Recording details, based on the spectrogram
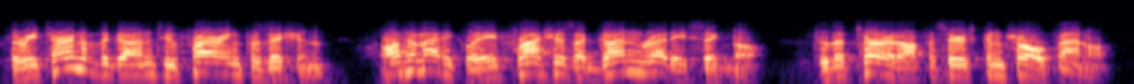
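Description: A man's voice: fairly high pitch, sing-song, a little fast. An American man narrating a 1950s military training film in a methodical, explanatory manner, addressing trainees directly. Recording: old 1950s film soundtrack, tinny narrow band.

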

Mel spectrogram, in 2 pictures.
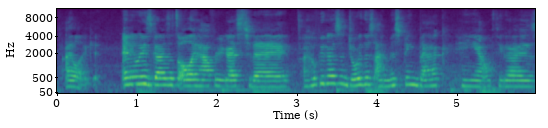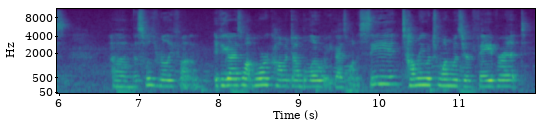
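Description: A young woman in her twenties chats to her camera from a bedroom, animated and casual, swearing and laughing as she goes. Her voice sits at a middling pitch. The room gives it a noticeable echo over a faint background hiss. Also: fairly quick. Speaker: YouTuber. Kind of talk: casual vlog storytelling. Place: bedroom with fairy lights.

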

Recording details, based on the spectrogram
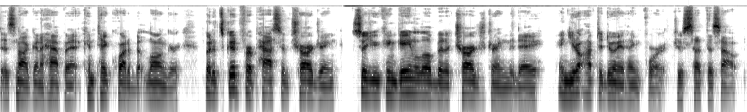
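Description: A man's voice: medium pitch, dry recording, studio quality. A man casually demonstrating a product in a plain-spoken, practical, explanatory way, recorded indoors. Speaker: product reviewer. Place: basement, indoors.

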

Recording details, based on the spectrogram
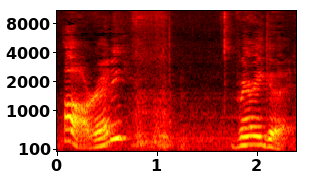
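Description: An older radio repairer talks casually through hands-on work in a workshop. The voice sits at a middling pitch but moves up and down a great deal, in a folksy way. The camera audio carries clear noise and clicks. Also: very animated, slow pace, a little mellow. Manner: folksy, talking while working. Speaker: radio repairer presenting a restoration. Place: indoor workshop.

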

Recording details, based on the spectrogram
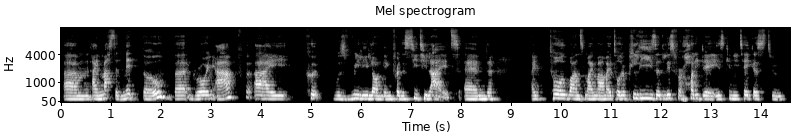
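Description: A low-pitched woman with an Italian accent speaks reflectively, often restarting her sentences. She sounds like she is on a video call with earbuds in a roomy home room. She is in her thirties. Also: level tone, slow, a little mellow. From northern Italy. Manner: reflective, many restarts and fillers. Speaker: guest. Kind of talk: casual interview chat.

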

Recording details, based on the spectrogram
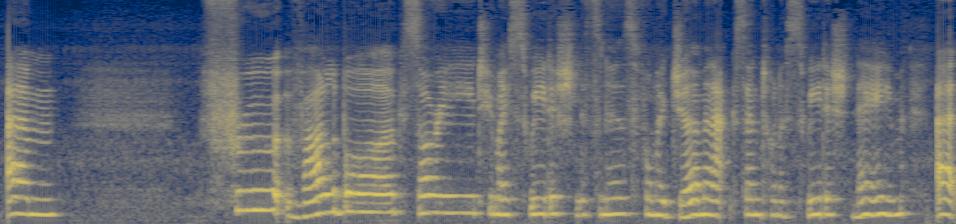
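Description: A young woman hosting a knitting podcast, chatting casually from her craft room in a rambling, self-deprecating way with plenty of ums. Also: a little high. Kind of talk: casual chat. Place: small craft room at home, yarn on the wall behind.

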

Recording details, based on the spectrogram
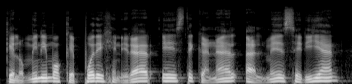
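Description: Man from Mexico, explainer voice-over; animated pitch, dry close sound, methodical walkthrough. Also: normal speed, dry recording. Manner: methodical, addresses viewers as dear friends. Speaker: YouTube channel analyst. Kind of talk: screen-recorded explainer voice-over.

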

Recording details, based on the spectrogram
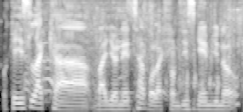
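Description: A man in his twenties, a native Spanish speaker, hosting a casual reaction vlog in an enthusiastic, halting, informal way. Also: fairly low pitch, background noise. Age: 20s. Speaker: host of a reaction channel. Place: small furnished room at home. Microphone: close desk microphone, headphones worn.

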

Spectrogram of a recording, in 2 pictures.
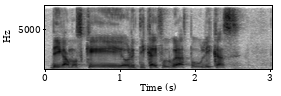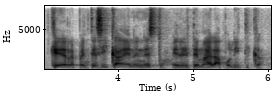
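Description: A man's voice: on the high side, steady tone, normal speed, darkish tone. A young Colombian man with a Bogotá accent talks earnestly and frankly, his slightly raised voice stumbling over restarts and fillers. He sits as a guest on a studio set, picked up by a lapel mic. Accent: Bogotá Colombian Spanish. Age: young adult. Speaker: MMA fighter guest. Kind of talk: casual interview talk.

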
